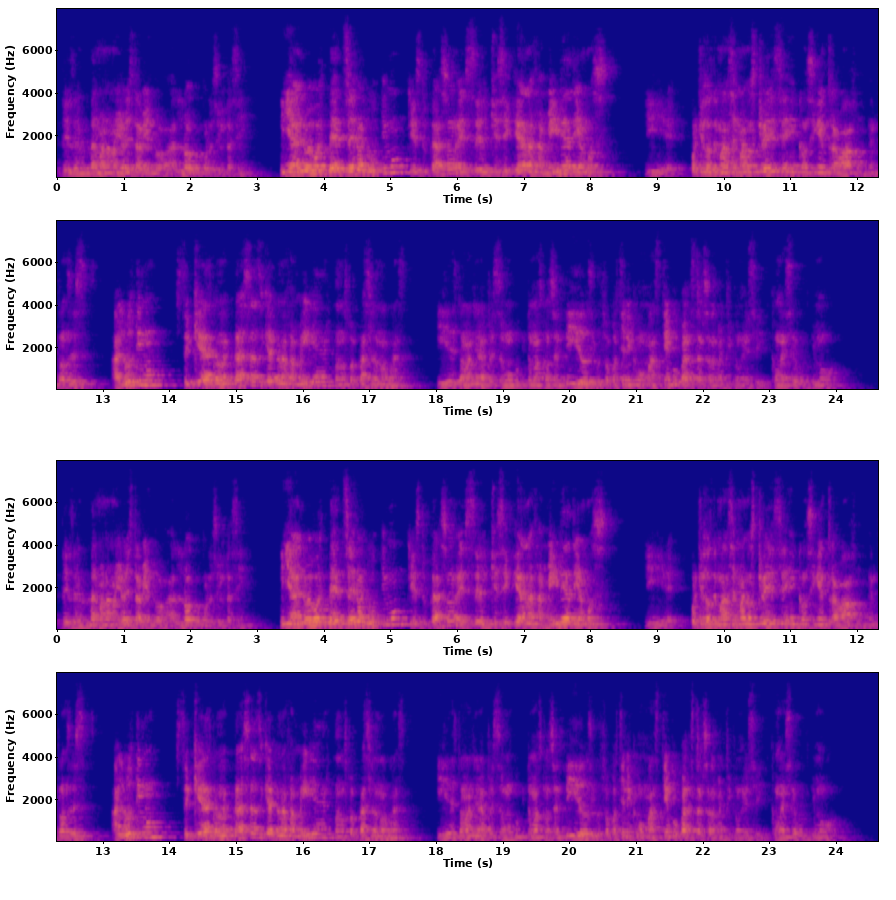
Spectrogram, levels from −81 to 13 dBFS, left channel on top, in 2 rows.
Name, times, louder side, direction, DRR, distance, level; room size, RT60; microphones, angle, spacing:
voice 1, 0.1-2.8 3.3-8.2 8.8-9.2 9.5-12.7 13.2-13.8 14.2-17.5 18.0-24.0, equal, 10° right, -3 dB, 4.9 m, -28 dB
25.5 x 9.5 x 3.6 m, 0.80 s
head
